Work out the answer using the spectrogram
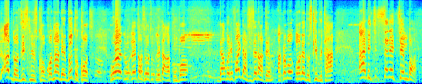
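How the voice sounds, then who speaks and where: High-voiced Nigerian male talk show host. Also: a bit bright. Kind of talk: live news review, reading viewer comments.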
